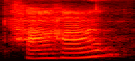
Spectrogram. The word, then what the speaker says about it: Kahan: anywhere in the US you pronounce it Khan like Kahan but my my accent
